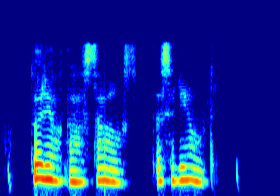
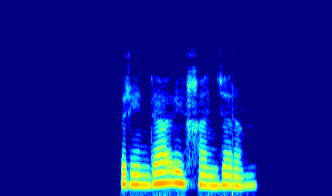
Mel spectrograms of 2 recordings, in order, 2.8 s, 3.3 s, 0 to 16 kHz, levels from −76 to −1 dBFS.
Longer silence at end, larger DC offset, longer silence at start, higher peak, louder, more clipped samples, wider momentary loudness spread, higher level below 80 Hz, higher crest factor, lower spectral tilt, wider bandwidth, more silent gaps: about the same, 0.65 s vs 0.75 s; neither; second, 0.35 s vs 1.2 s; first, -2 dBFS vs -12 dBFS; first, -22 LUFS vs -27 LUFS; neither; about the same, 13 LU vs 12 LU; about the same, -68 dBFS vs -64 dBFS; about the same, 20 dB vs 18 dB; second, -6 dB/octave vs -9 dB/octave; first, 8 kHz vs 7 kHz; first, 1.38-1.51 s vs none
